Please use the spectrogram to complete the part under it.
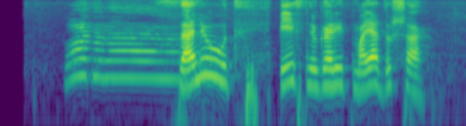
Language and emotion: Russian, positive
